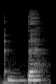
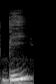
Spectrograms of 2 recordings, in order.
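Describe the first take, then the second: First: The letter is said as its short reading sound. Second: The letter is said as its alphabet name. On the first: The speaker calls it right. "ils disent B" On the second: The speaker calls it wrong. "ils disent pas B"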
